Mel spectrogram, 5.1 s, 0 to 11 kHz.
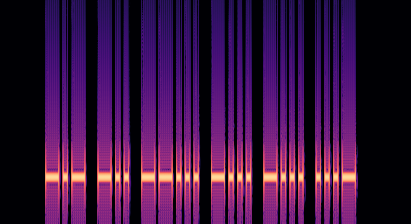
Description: Morse code, heard as a keyed tone, about 22 wpm, 700 Hz. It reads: KD7BBV
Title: USA Call Signs - 6 Characters - Repeated 2x - 22wpm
